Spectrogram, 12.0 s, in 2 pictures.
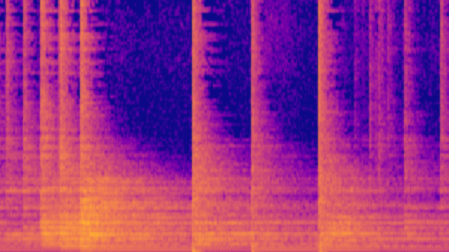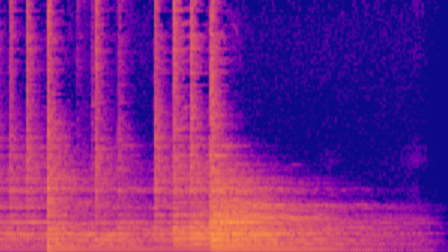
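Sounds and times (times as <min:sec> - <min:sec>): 
waterphone: 0:00.0 - 0:11.8.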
